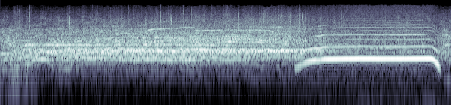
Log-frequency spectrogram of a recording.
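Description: Crowd of graduates cheering and screaming. From about four seconds in, one long steady high-pitched note close by rises above the crowd as the loudest sound and cuts off just before the end.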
